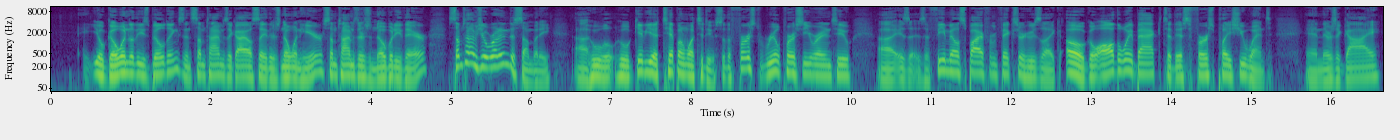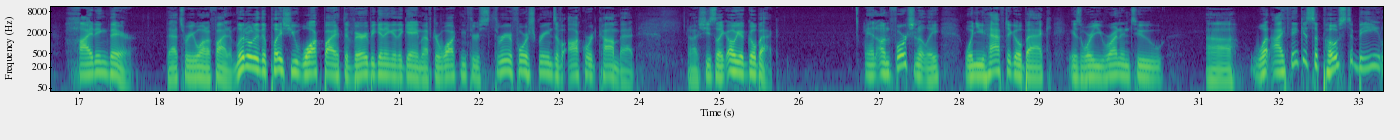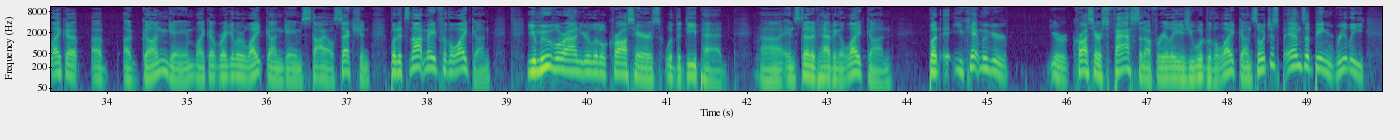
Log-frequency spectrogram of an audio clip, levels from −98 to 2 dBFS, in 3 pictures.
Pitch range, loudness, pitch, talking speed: 100-145 Hz, -24 LUFS, 115 Hz, 235 wpm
